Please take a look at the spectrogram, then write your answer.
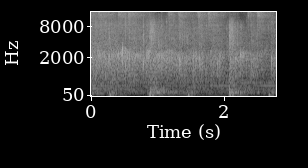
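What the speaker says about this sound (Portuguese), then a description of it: "Dou para Jesus uma salva de palmas, irmãos" A church congregation applauds during a worship service, a dense, moderately loud round of clapping with a few louder low thumps scattered through it.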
